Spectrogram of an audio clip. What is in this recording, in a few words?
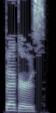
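"beggars", en, uk British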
